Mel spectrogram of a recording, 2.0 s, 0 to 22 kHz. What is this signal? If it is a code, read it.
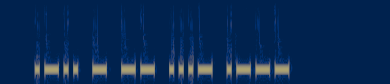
Morse code, heard as a keyed tone, about 48 wpm, 700 Hz. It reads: LTMVJ
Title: Code Groups - 5 Letters - 50wpm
